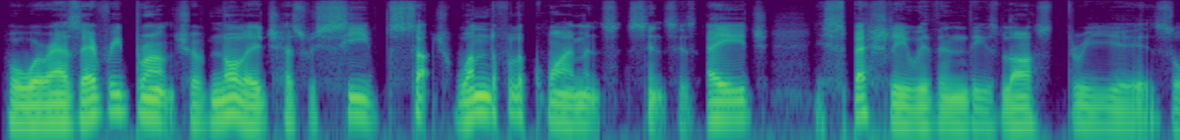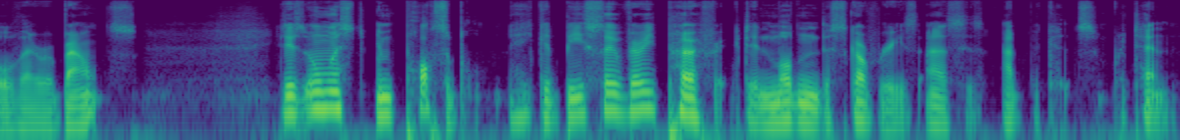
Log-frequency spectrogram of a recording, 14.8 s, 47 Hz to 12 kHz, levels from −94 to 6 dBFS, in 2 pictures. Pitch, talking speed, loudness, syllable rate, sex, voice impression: 105 Hz, 160 wpm, -23 LUFS, 5.7 syllables/s, male, very masculine, middle-aged, slightly thick, very tensed, powerful, bright, slightly dark, slightly soft, slightly muffled, fluent, cool, intellectual, refreshing, very sincere, very calm, mature, friendly, reassuring, slightly unique, elegant, wild, sweet, slightly lively, strict, slightly intense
